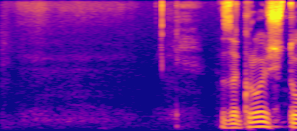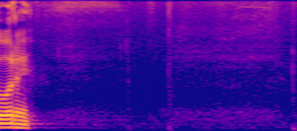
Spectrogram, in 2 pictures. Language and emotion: Russian, neutral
